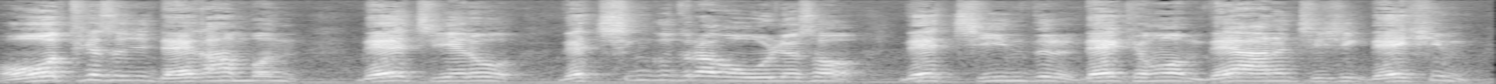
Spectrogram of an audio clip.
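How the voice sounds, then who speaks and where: Man preaching a sermon, pushes hard on repeated lines, kinda high voice. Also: moderate pace, few pauses, slight background noise. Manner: emphatic, repeats key phrases, rises when voicing prayers. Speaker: pastor.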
